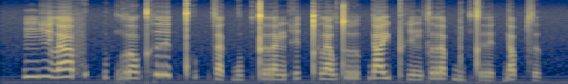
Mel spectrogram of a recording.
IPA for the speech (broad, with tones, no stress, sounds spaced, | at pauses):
ŋ iː˥˩ l aː˥˩ f u˥˩ k̚ p ɯ˨˩ k̚ r ɔː˧ kʰ r i˥˩ t̚ pʰ u˥˩ k̚ s a˨˩ k̚ w u˨˩ k̚ t r a˧ ŋ h i˦˥ t̚ pʰ l a˦˥ w t r u˦˥ k̚ j aː˥˩ j pʰ i˧ n k r a˥˩ p̚ b ɯ˨˩ k̚ t r e˨˩ k̚ j a˥˩ p̚ s ɯ˨˩ k̚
